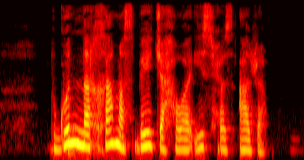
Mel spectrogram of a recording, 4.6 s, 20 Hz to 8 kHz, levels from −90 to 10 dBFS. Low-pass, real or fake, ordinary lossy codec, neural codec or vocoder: 7.2 kHz; real; MP3, 48 kbps; none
